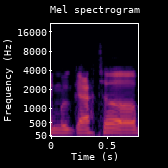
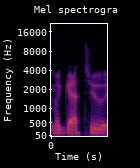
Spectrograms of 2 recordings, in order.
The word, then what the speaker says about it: Mugato: down an angry mugatu technically mugato but everyone pronounced it magatu in the tos episode a private little wall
